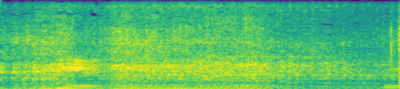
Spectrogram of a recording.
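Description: Motorcycle engine running at a steady low pitch, setting in about half a second in, with a few words spoken over it near the start and end.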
